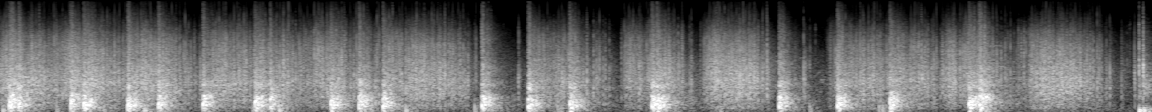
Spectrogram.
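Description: Fireworks display: aerial shells bursting in quick succession, sharp bangs about one or two a second over a continuous crackle from the crackling stars.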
